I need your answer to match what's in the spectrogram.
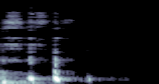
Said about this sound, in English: I haven't been coughing like all morning, and as soon as I sit down to record my intro, I have just coughing fit after coughing fit. I'm completely out of breath right now, and now my voice has changed.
